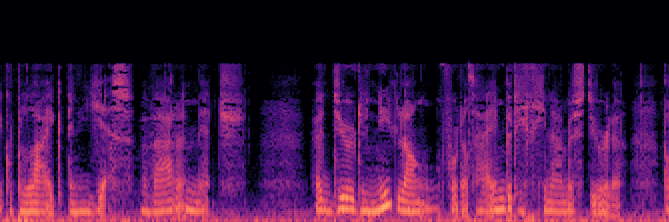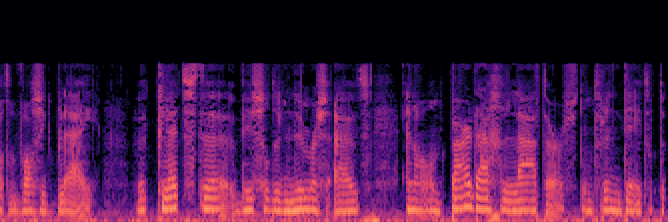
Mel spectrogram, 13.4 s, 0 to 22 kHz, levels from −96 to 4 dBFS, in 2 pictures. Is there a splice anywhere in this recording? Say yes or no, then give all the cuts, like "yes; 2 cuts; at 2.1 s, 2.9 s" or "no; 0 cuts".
no; 0 cuts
